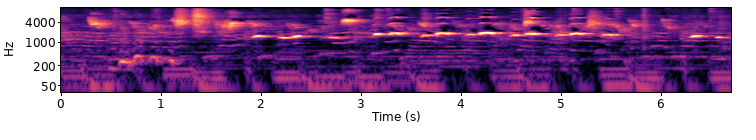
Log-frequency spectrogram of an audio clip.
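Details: Diego, a pet male sulphur-crested cockatoo, rattles off a quick string of whistled, speech-like notes that waver up and down at a middling pitch, with a few soft low knocks.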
